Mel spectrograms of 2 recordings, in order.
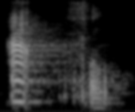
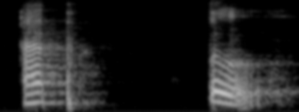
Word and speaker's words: Apfel: Then you say in German, Apfel. App, you say the app, you know, the game apps or whatever apps. Apfel.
